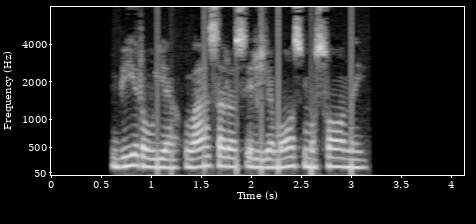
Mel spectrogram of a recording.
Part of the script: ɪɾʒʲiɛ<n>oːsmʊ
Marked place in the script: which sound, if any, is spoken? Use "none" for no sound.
m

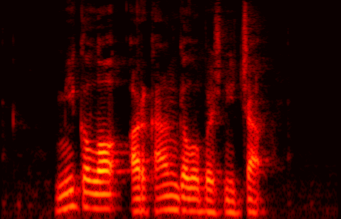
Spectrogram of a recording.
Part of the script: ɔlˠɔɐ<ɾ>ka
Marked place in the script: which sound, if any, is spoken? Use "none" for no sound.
ɾ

